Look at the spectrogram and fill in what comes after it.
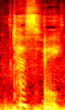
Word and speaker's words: Tesfaye: Tesfaye.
